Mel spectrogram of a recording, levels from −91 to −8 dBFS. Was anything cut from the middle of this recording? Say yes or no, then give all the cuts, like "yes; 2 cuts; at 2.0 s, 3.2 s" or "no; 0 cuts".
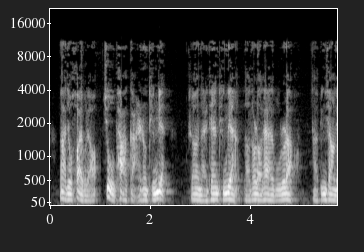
yes; 2 cuts; at 1.0 s, 2.5 s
